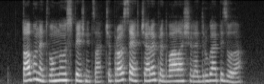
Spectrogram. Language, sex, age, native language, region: Slovenian, female, 18-29, Slovenian, Drava region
